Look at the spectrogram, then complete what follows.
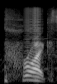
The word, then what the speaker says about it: Pryke: We had to make sure that Pryke's name was pronounced how it is, because the spelling of it would have, let's just say, made a rude word if it was mispronounced.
